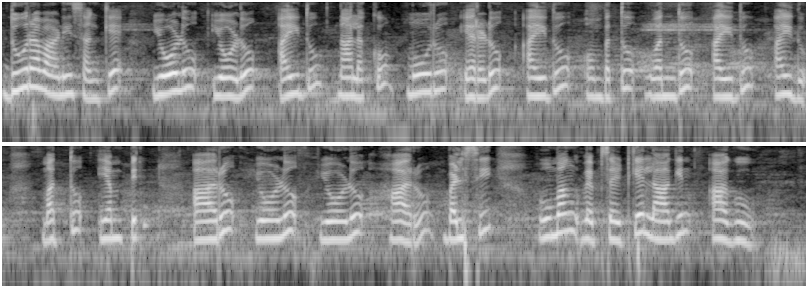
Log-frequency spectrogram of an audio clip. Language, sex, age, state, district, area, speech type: Kannada, female, 18-30, Karnataka, Kolar, urban, read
